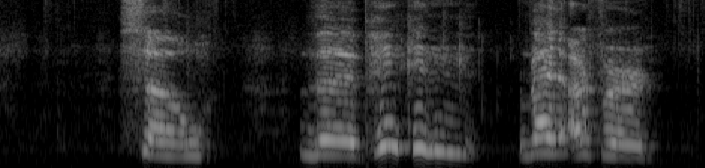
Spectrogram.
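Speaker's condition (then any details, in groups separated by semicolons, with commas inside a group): Down syndrome; speech therapy in childhood with games and speech-related exercises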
